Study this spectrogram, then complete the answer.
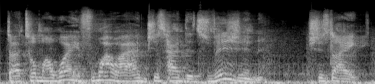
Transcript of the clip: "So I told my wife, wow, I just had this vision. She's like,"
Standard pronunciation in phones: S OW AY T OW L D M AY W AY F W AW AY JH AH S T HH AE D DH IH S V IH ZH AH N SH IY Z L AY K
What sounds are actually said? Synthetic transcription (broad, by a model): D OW AY T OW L M AY W AY F W AW AY JH AH S T HH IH D DH IH S V IH ZH AH N SH IY Z L AY K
